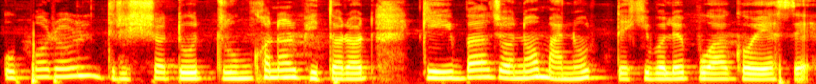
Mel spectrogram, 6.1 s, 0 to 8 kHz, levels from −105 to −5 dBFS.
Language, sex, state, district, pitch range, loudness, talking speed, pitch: Assamese, female, Assam, Kamrup Metropolitan, 200-240 Hz, -14 LUFS, 100 wpm, 215 Hz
